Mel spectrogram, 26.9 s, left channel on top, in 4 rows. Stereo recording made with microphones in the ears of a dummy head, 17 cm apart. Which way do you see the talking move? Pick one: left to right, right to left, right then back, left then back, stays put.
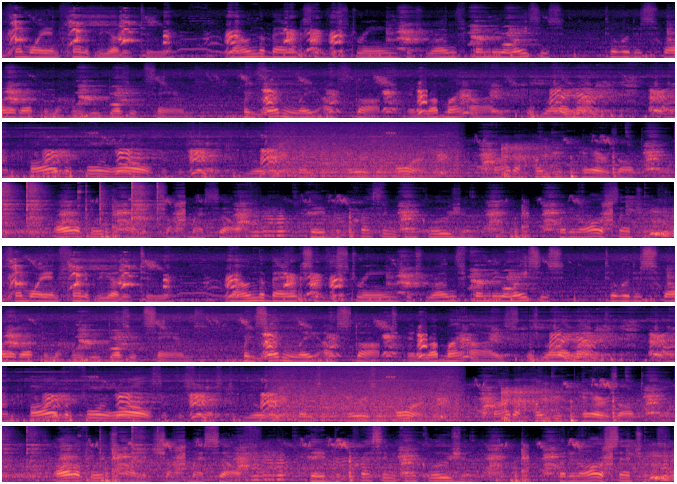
stays put.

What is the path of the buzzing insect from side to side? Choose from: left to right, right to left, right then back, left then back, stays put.
left then back.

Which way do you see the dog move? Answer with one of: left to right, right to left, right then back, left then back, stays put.
stays put.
